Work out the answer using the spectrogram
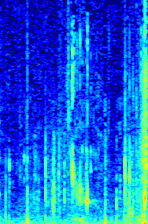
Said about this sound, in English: Are you going to stop chewing gum?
